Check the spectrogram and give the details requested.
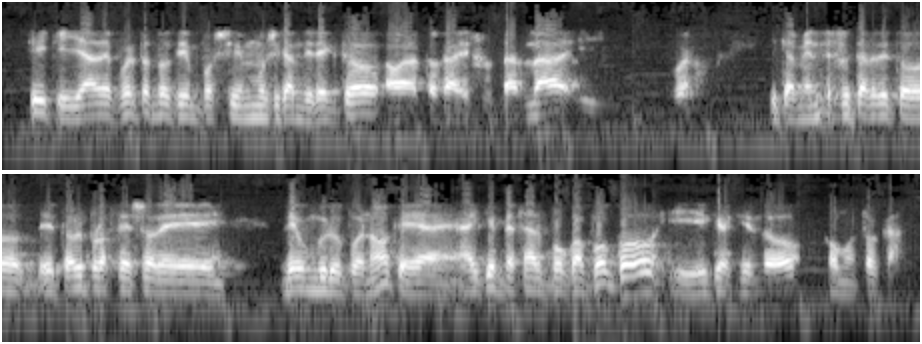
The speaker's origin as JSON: {"language": "Spanish", "town": "Gandia", "region": "Valencian Community", "country": "Spain", "said": "nosotros somos de Gandía"}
